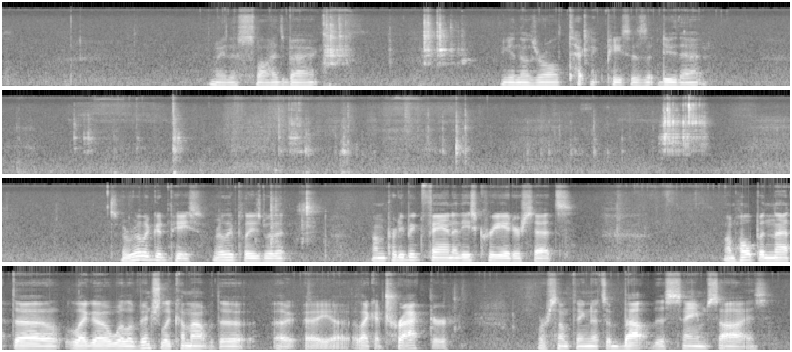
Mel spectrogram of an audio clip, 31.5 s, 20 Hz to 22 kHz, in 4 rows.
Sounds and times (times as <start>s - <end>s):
Speech: 2.0s - 3.2s, 5.0s - 7.1s, 16.8s - 18.7s, 19.4s - 21.5s, 23.0s - 28.2s, 29.0s - 31.4s.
